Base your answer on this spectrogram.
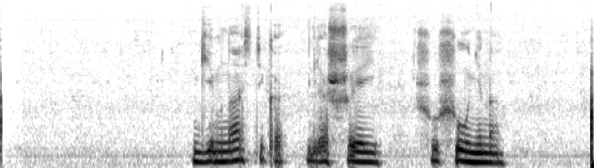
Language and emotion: Russian, sad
